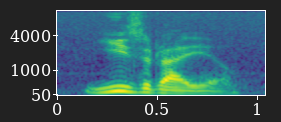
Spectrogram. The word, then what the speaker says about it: Jezreel: In Hebrew, the name Israel would be pronounced Yisrael. And Jezreel would be pronounced Yisrael. They're homophones. They're homophones.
